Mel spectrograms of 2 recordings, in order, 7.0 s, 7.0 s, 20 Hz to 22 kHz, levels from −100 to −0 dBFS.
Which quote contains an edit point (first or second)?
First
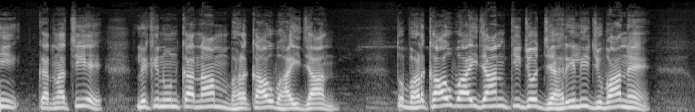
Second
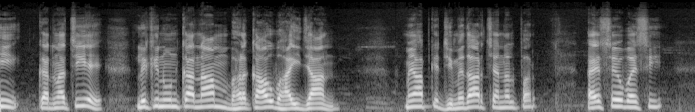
second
